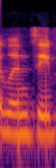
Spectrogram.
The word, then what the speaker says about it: Lyndsie: Yeah, and I it, easier for me with email too at the schools, and it is it's Baker Lyndsie, but I'm gonna spell it out because my name is spelled a little differently.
